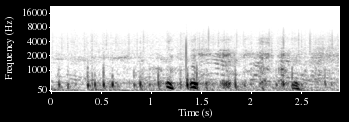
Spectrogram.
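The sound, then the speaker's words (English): The Lone Ranger's horse Silver gallops hard to the cutoff, its hooves pounding in a quick, steady clip-clop rhythm of dull, thudding beats that carry on for a few seconds. “The Lone Ranger rode hard to the cutoff, but from here, tracking was slow and difficult.”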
